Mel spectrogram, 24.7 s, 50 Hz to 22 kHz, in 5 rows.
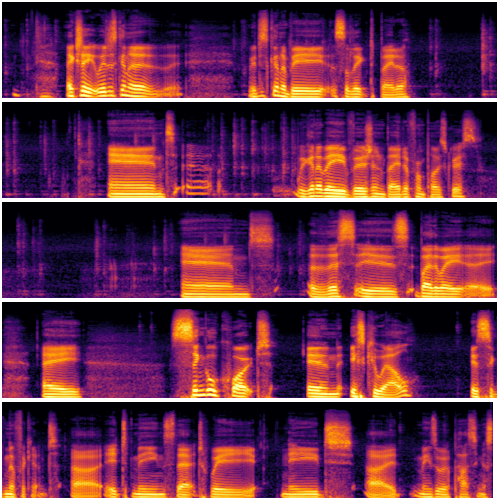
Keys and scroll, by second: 0.1 Left, 0.3 Left, 0.5 Right, 1.1 typing, 2.4 Right, 2.8 Delete, 3.0 Delete, 3.1 Delete, 3.3 Delete, 3.4 Delete, 5.1 Delete, 5.4 Right, 5.9 Right, 6.4 Left, 6.6 Left, 6.7 Left, 7.1-8.4 typing, 9.0 ctrl+s, 10.3 Left, 10.9 Right, 11.6 typing, 11.8 ctrl+Left, 12.0 ctrl+Left, 12.2 ctrl+Left, 12.9 (, 13.2 Right, 13.8 ctrl+s.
